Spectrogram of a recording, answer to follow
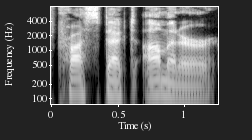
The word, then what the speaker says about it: prospect-o-meter: Before we head out, we report back to Stefnivian, who confirms that his prospectometer points unerringly to the west. Prospectometer. It's prospect-o-meter. That is not how it's spelled.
